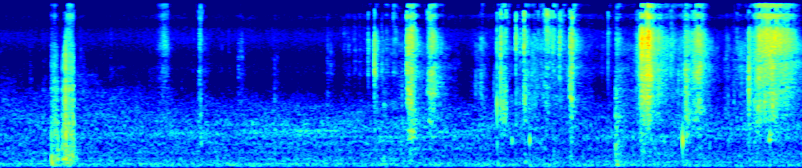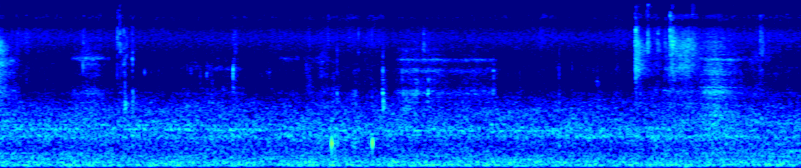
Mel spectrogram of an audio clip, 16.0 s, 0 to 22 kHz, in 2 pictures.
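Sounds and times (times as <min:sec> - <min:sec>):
low steady rumble: 0:07.2 - 0:16.0.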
